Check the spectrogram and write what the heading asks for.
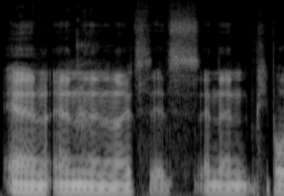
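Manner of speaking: confessing sadness about the Giants to his brother; mock sadness. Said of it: "I'm actually sad".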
